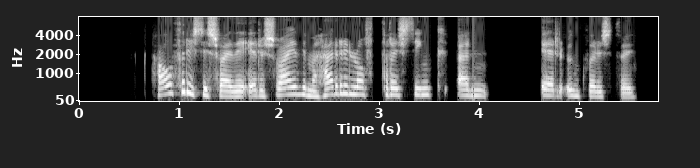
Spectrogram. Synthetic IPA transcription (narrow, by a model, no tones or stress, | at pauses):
haːwθɾɪst̪ɪsvaːjðɪʔɛɾʏsvaːjðɪmɛðɦɛrːɪlɔft̪ɾejst̪iŋkɛn | ɛɾʏmkʰvɛɾɪst̪ʰvœːɥ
